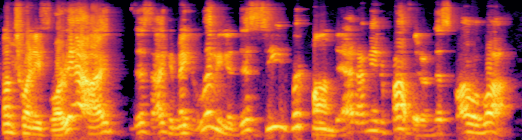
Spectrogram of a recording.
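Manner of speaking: high-pitched, giddy mock boasting; cocky young bragging. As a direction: imitate your naive self showing off to parents. Young self bragging to parents.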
